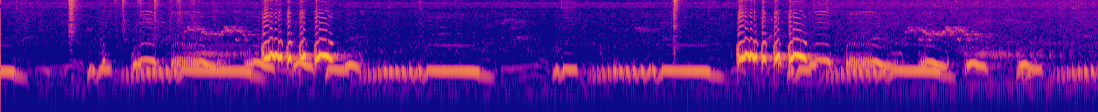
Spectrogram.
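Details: Local zebra dove song for training quiet or molting birds. Long trilled coos and looping notes build to a high clipped cluster twice, about five seconds apart. Short pauses fall between phrases.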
